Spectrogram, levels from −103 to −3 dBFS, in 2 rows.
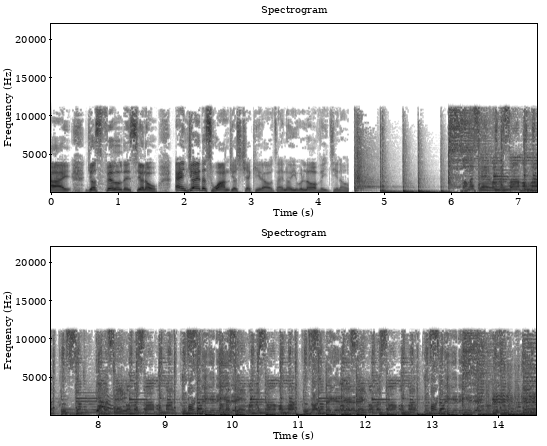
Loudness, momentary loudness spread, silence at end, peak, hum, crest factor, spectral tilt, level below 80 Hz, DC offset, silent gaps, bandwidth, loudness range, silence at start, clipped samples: -20 LUFS; 11 LU; 0 s; -4 dBFS; none; 16 dB; -3.5 dB/octave; -26 dBFS; under 0.1%; none; 11.5 kHz; 7 LU; 0 s; under 0.1%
